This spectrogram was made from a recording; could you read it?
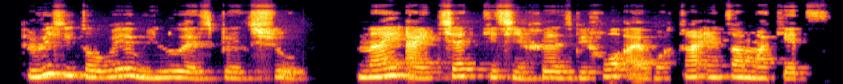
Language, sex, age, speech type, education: Nigerian Pidgin, female, 15-29, spontaneous, tertiary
